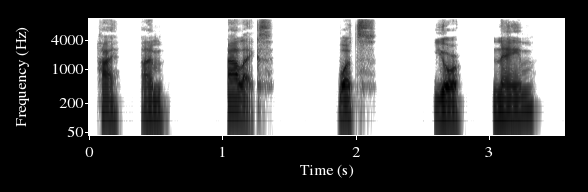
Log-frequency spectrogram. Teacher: Say the question with a slight rising tone on name. Common mistake, speaking too fast.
